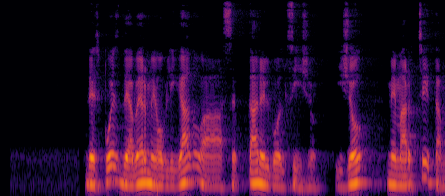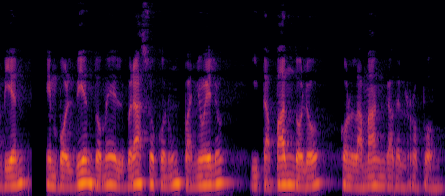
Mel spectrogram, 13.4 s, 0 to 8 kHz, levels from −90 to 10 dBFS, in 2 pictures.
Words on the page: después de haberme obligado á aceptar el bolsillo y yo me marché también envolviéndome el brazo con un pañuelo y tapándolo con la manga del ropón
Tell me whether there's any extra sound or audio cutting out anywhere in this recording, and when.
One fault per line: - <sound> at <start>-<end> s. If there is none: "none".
none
